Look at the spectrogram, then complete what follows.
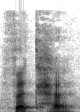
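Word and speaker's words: فتحة: Fatha, to be pronounced with a roughly aspirated ha, which we have indicated by a dot under it, and which is somewhat like HH or doubly strong H.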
